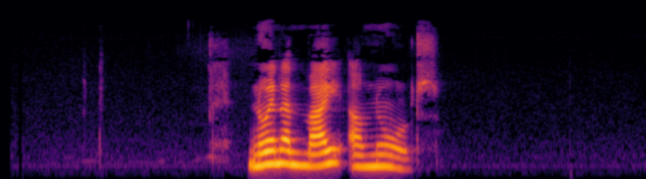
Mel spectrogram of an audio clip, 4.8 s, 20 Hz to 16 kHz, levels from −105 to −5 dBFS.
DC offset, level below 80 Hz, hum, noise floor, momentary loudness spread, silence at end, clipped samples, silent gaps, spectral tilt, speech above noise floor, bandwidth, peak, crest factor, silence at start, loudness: under 0.1%; -84 dBFS; none; -80 dBFS; 19 LU; 1.65 s; under 0.1%; none; -6 dB/octave; 57 dB; 9.8 kHz; -8 dBFS; 22 dB; 1.85 s; -24 LUFS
